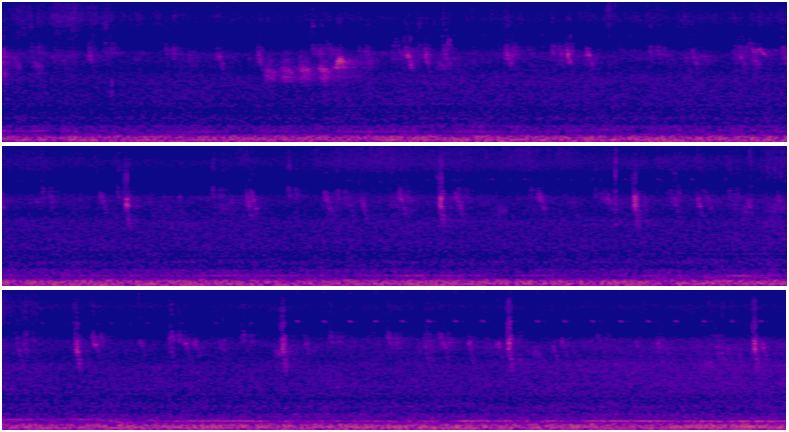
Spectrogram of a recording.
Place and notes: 慶興廟, Wujie Township - In the temple plaza
In the temple plaza, Hot weather, Traffic Sound, Birdsong, Small village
